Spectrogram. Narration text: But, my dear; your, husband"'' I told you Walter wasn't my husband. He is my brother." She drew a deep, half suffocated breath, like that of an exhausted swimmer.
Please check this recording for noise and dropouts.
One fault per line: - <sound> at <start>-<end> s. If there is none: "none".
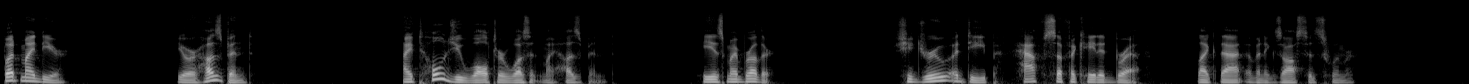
none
